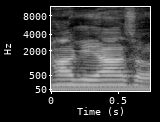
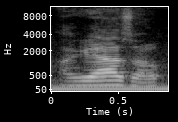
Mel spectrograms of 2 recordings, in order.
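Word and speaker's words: ἁγιάζω: And that is, once again, and we discuss this word agiazo, or hagiazo, however you want to pronounce it, because the H is silent, and it's A-G-I-D-Z-O, agiazo.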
